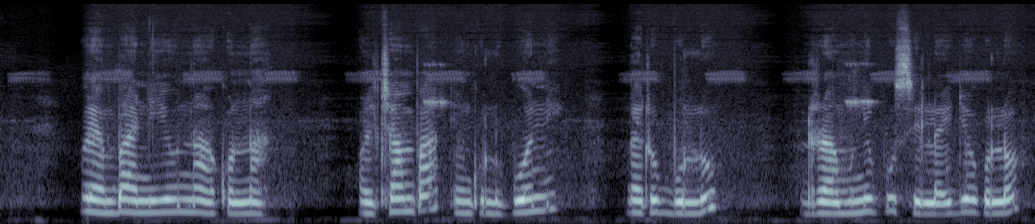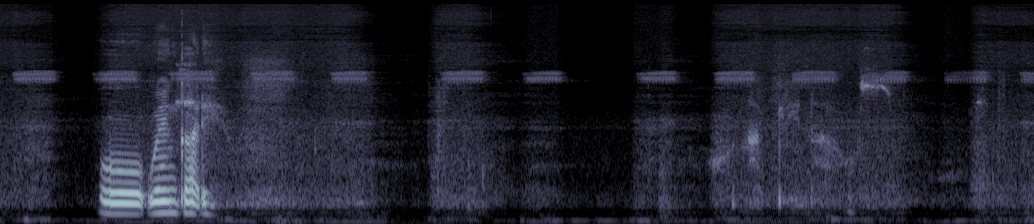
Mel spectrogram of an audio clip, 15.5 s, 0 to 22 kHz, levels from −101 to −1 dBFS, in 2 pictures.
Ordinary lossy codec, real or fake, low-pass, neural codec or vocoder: none; real; none; none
